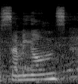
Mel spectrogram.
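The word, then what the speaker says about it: Sémillon: They make really beautiful Semillons. Some of the Aussies pronounce it Semillon, for those of you who've done to Australia and notice that they say it that way.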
